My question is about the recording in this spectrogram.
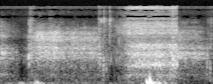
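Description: Quiet, heavy breathing of a walker out of breath from climbing uphill, with a low thump about a second and a half in, like a footstep or a bump on the handheld camera.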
